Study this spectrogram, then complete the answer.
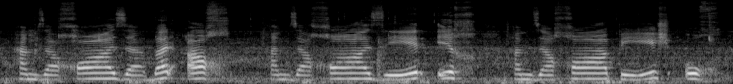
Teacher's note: غین خا حلق کے منہ کے جانب والے حصے سے ادا ہوتے ہیں۔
